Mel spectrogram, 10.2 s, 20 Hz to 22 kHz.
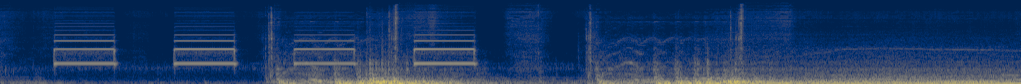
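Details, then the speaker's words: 2000 Jeep Cherokee XJ, previously crank-no-start, after diagnosis and fix: chime beeps, a short crank, then it catches and settles into a smooth, quiet, even idle with no odd noises. Normal idle. "figured let me start her up so you guys can hear what she sounds like. Nice and quiet."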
